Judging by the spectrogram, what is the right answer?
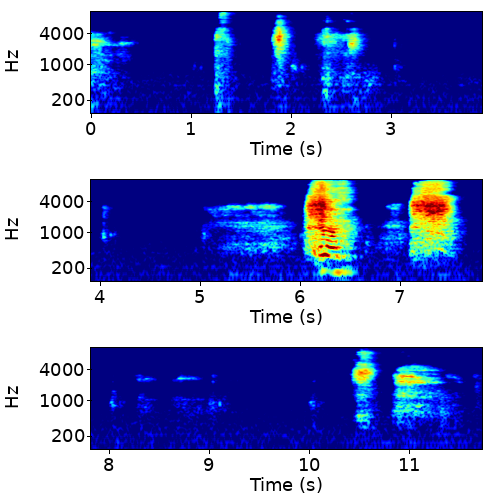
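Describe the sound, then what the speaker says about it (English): Two loud, bursty nose blows in the middle, surrounded by quieter scattered sniffs and breaths with a few short vocal sounds. "I gotta blow my nose."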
